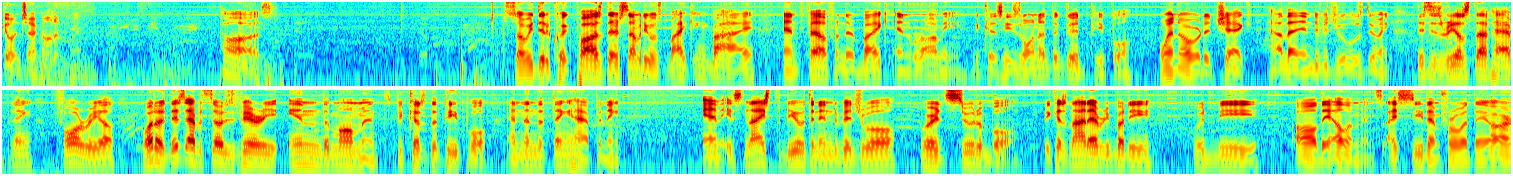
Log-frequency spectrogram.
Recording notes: There is some light background static throughout the episode due to possibly a phone or electric interference. This episode was recorded in Pershing Square, not far from the ice skating rink.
